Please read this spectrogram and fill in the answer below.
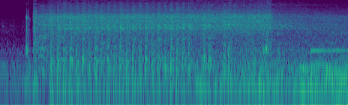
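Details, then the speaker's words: Toyota Camry (possibly Corolla): the starter churns steadily about four beats a second for nearly five seconds before the engine catches and hesitates. Loss of fuel pressure is suspected, pending a fuel pressure check. "you saw that with a long cranking time and it hesitated sister let's go check your pressure"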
